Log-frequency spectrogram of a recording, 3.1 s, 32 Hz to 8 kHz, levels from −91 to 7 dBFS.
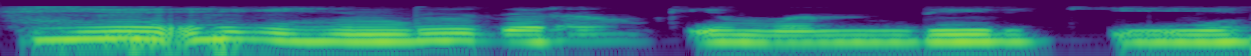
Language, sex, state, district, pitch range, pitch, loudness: Hindi, male, Bihar, Saran, 130-155 Hz, 135 Hz, -21 LUFS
